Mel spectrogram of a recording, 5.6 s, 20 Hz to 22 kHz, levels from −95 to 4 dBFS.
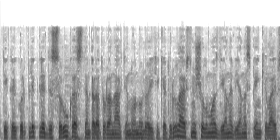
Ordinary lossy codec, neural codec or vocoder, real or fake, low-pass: AAC, 32 kbps; none; real; 9.9 kHz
